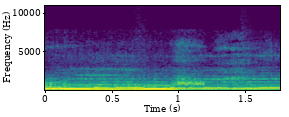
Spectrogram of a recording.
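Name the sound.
dog vocalizing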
